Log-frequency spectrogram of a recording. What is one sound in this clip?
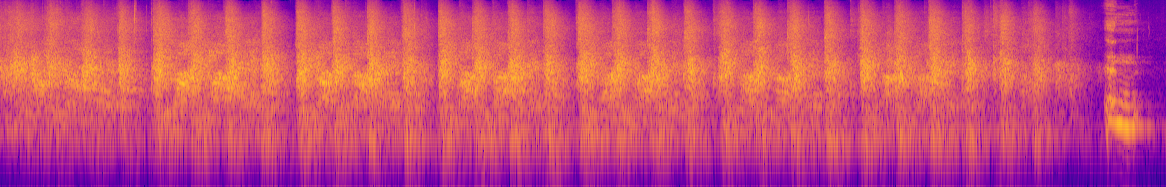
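A crowd claps together in a steady rhythm.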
